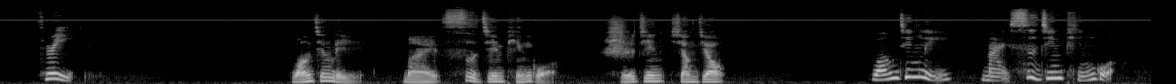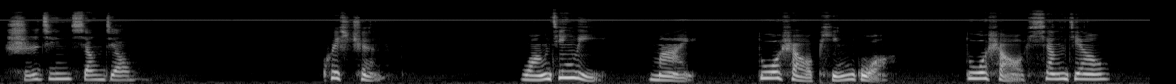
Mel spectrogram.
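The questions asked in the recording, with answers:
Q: 王经理买多少苹果,多少香蕉?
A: 4斤苹果,10斤香蕉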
